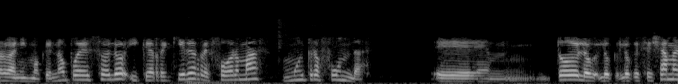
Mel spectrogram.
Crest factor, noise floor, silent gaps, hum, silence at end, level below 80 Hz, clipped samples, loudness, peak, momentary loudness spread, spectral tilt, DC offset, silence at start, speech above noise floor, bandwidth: 20 dB; -62 dBFS; none; none; 0 s; -60 dBFS; under 0.1%; -28 LUFS; -8 dBFS; 14 LU; -6.5 dB/octave; under 0.1%; 0 s; 33 dB; 8.8 kHz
